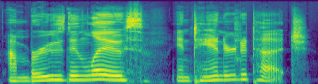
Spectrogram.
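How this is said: It is said in a put-on Southern accent.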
